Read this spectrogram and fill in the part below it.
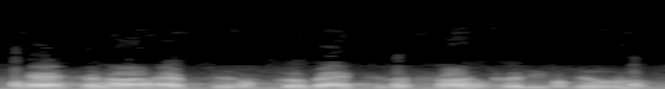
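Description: An actor in a 1940s radio drama playing a lovestruck, wistful young soldier, earnest and understated. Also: male voice, medium pitch, steady tone, fast talker, phone-quality sound, slight background noise, close to an everyday voice. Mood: earnest, troubled. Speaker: actor and narrator in a radio play. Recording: thin 1940s radio recording with music.

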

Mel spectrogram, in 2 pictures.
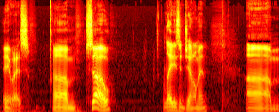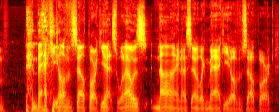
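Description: A young man streaming from his bedroom into a boom-arm studio mic, chatting casually and rambling with lots of fillers in a deep voice. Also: takes it slowly, a bit bright, clean tone. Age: young adult. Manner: rambling, self-deprecating, filler-heavy. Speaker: livestreamer. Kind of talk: casual Q&A livestream chat.

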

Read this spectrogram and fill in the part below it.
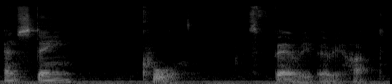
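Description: A middle-aged man with Chinese as his first language talks to camera from a small room at home, his voice very deep and gravelly. He circles back on his words and keeps pressing the listener with questions. The webcam catches an echo off the walls and faint guitar. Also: slow, fairly bright tone, a little hiss or hum. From China. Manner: rambling, repeats words, asks the viewer pointed questions. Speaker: guitar teacher. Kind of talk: casual talk to camera. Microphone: webcam at close range.

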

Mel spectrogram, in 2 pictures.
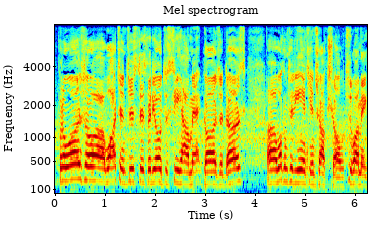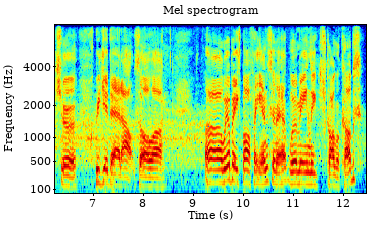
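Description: A middle-aged man with a slightly hoarse voice, chatting casually and ramblingly as a vlog host, recorded outdoors on a handheld camera. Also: a little high, moderate pace, fairly bright tone, rough recording. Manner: rambling, repeats "uh, basically". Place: outdoors, roadside and ballpark. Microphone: handheld camera at arm's length. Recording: clear outdoor traffic and ambient noise.

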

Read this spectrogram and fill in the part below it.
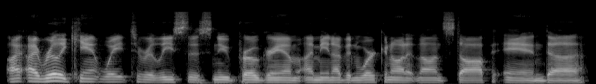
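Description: A man's voice: lowish voice, steady tone, normal speed, fairly bright tone, smooth, dry recording, clean studio sound. A middle-aged man chatting casually as the host of a coaching call, indoors on a video call. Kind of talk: casual chat. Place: indoor home office.

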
